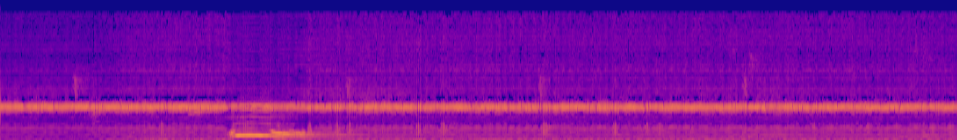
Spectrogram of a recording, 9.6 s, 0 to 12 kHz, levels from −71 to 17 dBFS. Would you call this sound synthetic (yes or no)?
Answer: yes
